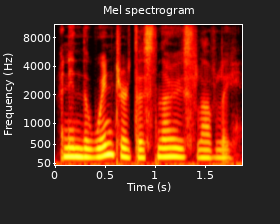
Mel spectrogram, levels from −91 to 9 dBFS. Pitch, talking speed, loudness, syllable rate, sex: 200 Hz, 255 wpm, -15 LUFS, 6.2 syllables/s, female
